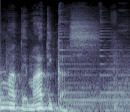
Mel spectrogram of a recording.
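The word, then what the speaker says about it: מתמטיקה: Ella puede enseñar matemáticas. Yolá lelamed matemática. Esta palabra la pronunciamos igual que en español y la escribimos mem, tav, mem, tet, yud, kuf y hei yola.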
